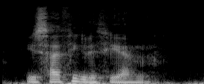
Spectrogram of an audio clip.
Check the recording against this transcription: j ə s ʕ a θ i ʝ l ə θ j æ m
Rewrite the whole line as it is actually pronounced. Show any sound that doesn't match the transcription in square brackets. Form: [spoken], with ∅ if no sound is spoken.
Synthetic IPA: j ə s ʕ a θ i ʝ l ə θ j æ m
